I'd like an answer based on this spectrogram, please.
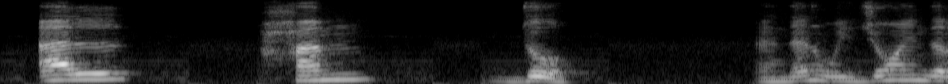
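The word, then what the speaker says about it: الحمد: Then we have ha with fatha and mim with sakin. And these two also get pronounced as one syllable. This is pronounced as ham. The ha has the vowel, ha, and then it connects with the sound of the meme. Say ham, and then the last syllable, the dal with dhamma, is do. So this is al ham do.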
